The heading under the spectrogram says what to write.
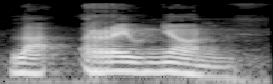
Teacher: At the beginning of a word, a single R is a hard double R sound.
